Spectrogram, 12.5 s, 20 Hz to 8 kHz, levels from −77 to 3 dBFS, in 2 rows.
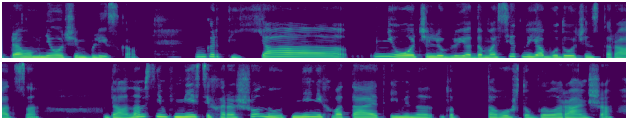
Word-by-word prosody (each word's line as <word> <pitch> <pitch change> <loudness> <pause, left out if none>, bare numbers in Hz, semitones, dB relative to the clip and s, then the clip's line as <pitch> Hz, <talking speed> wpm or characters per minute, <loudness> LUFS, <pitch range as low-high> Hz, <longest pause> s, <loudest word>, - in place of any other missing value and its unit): прямо 205 +2 +2
мне 200 0 +4
очень 200 -1 0
близко. 175 -5 -5 0.6
И - - -6
он 275 - -3
говорит: 280 -3 -4 0.4
"Я 265 -1 0 0.3
не 305 -2 -2
очень 240 -2 +4
люблю, 200 -2 +3
я 190 -1 +4
домосед, 195 - -1
но 255 - +1
я 250 0 +3
буду 210 0 +1
очень 200 -1 -1
стараться". 175 -5 -4 0.7
Да, 170 -3 -1
нам 245 - +2
с 290 - -15
ним 270 -3 +3
вместе 230 +1 +5
хорошо, 195 +10 -4
но 250 -6 +2
вот 185 - -5
мне 220 +5 +4
не 250 - +4
хватает 210 -1 -1
именно 190 -2 0
вот 180 -1 -6 0.3
того, 195 +1 -1
что 170 -3 -7
было 170 +3 -1
раньше. 155 -1 -3
205 Hz, 170 wpm, -21 LUFS, 185-245 Hz, 0.7 s, вместе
